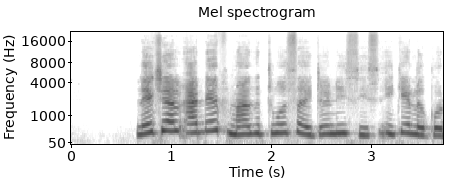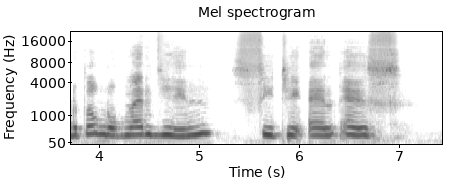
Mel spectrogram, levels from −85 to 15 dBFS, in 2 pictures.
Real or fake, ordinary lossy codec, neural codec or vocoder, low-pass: fake; none; codec, 44.1 kHz, 1.7 kbps, Pupu-Codec; none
